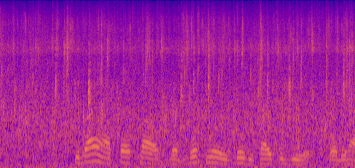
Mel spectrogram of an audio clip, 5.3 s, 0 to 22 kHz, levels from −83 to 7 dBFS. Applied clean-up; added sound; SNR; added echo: none; Rain; -4 dB; none.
